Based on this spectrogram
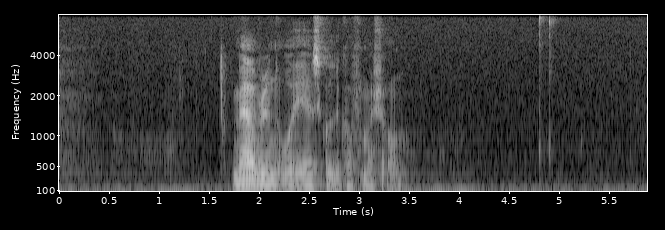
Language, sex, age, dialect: Faroese, male, 15-35, Suðurstreymoy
